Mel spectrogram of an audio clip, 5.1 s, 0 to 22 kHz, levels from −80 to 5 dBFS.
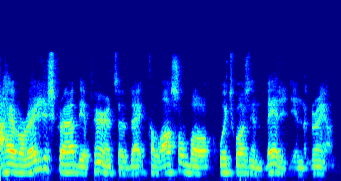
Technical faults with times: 3.58 concealed Bluetooth headset packet loss

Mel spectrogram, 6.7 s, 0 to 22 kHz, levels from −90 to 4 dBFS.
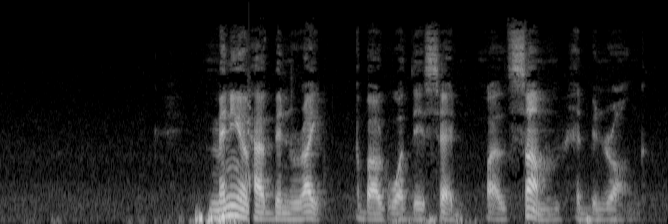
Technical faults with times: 2.47-2.52 damaged data in a compressed stream

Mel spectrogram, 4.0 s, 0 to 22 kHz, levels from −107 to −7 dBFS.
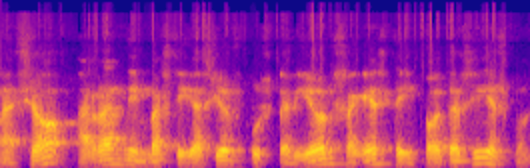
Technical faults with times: none

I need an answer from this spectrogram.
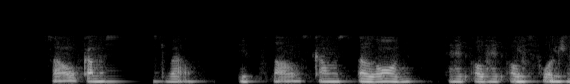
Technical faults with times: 1.08-1.55 call audio freeze
4.84-5.70 doubled audio track

